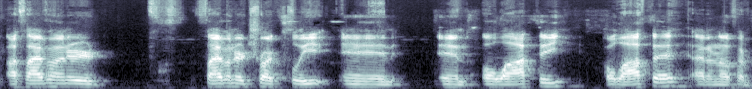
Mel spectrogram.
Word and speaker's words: Olathe: I mean, I visited Trans Am, which is like a 500 truck fleet in Olathe. I don't know if I'm pronouncing it correctly. Kansas. I think it's Olathe. Olathe, yeah, there you go.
